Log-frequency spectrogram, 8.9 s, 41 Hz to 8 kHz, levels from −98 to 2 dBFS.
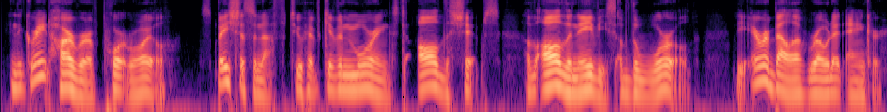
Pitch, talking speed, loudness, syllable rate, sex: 115 Hz, 195 wpm, -21 LUFS, 5.0 syllables/s, male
